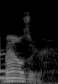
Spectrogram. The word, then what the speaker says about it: Mauser: Mauser? – Mauser, yeah.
